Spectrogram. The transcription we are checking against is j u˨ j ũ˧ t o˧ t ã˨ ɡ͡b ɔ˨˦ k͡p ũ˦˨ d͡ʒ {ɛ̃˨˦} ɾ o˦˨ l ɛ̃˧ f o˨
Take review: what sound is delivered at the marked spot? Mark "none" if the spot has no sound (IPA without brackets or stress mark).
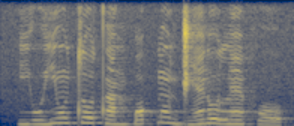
ɛ̃˨˦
